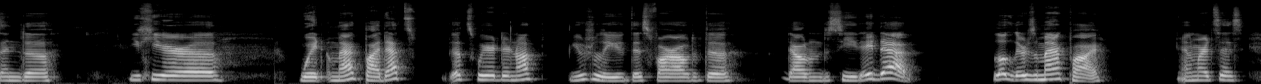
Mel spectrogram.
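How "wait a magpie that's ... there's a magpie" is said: usual speaking voice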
